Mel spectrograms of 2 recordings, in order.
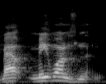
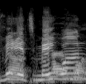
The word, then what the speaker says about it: Matewan: Like company towns, and Matewan is not the, like anywhere close to the, like Matewan's. I keep pronouncing it wrong. It's Matewan, but I thought it was Matewan for like.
